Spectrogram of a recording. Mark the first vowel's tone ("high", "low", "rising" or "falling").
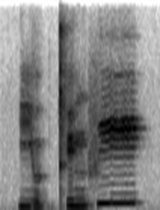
rising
